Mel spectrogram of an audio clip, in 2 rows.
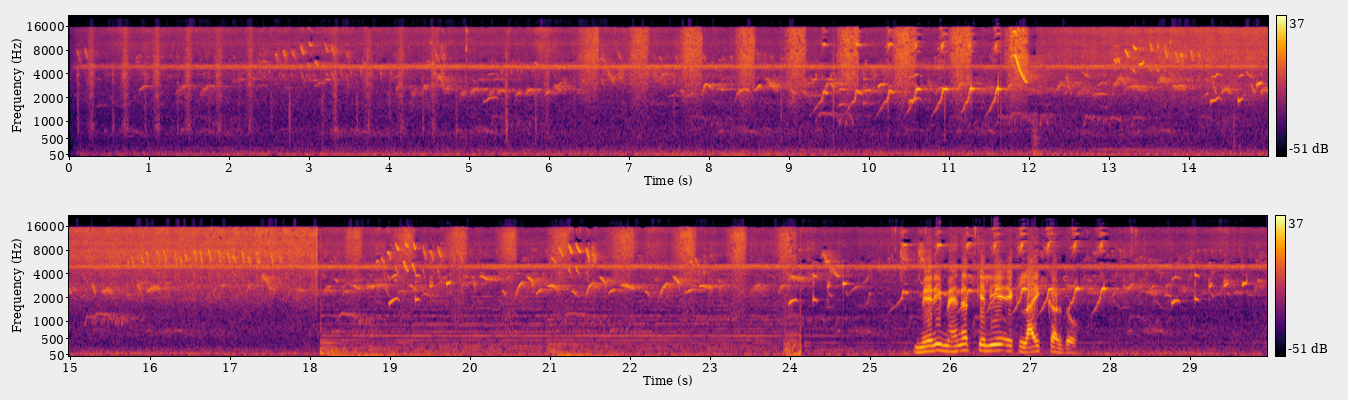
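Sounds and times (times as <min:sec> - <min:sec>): small birds chirping: 0:00.0 - 0:29.9
high-pitched whine: 0:18.1 - 0:27.0.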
